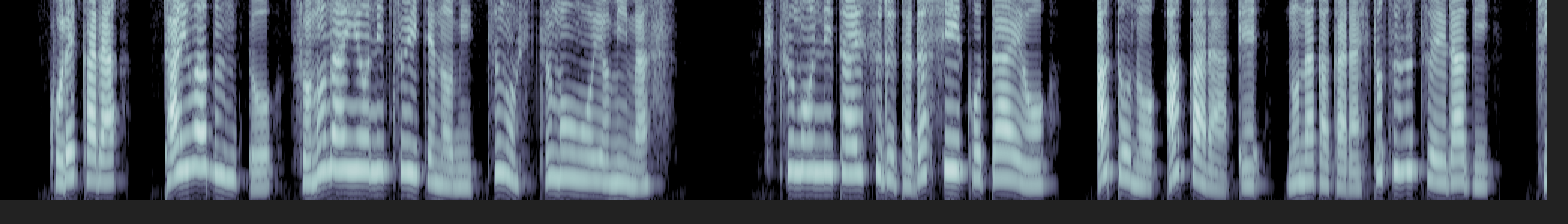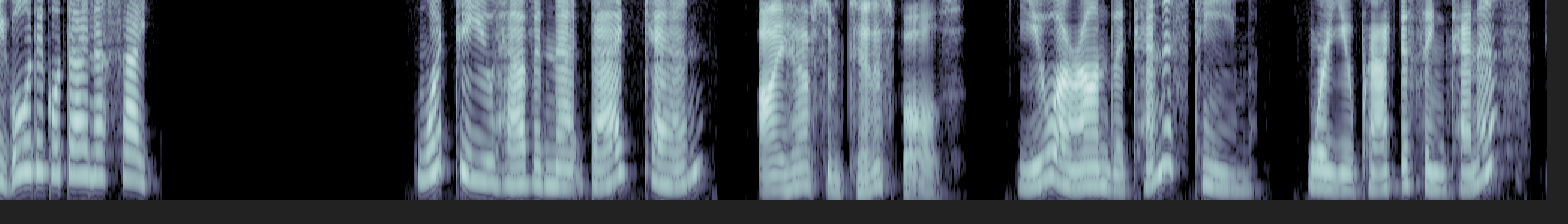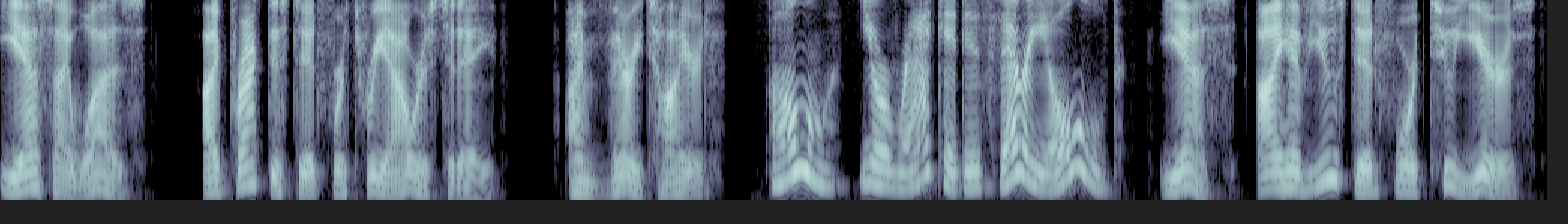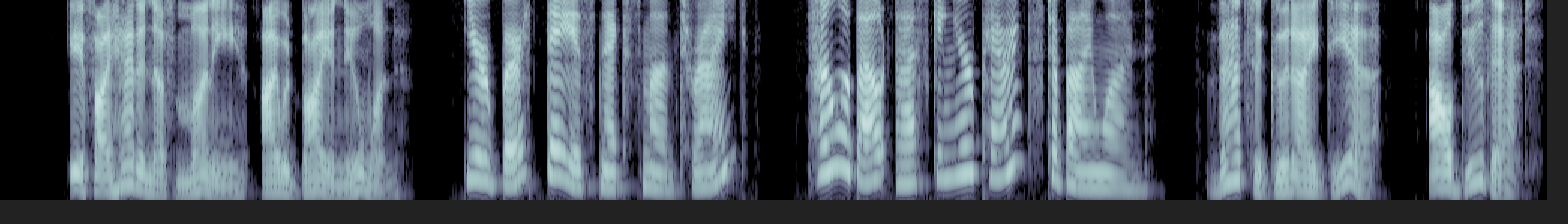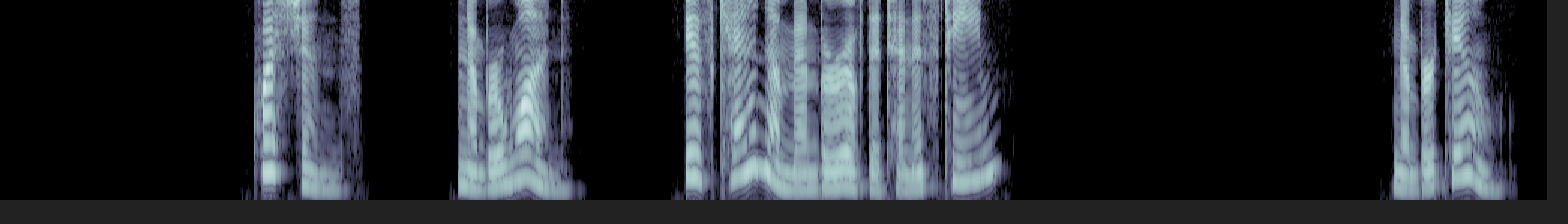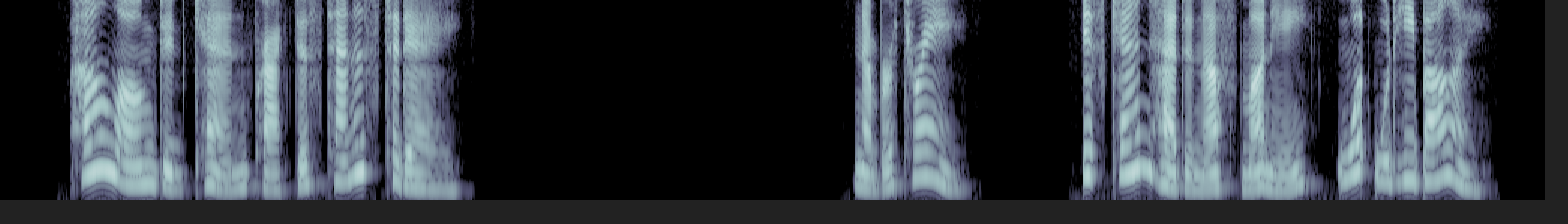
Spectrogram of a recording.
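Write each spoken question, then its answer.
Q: Is Ken a member of the tennis team?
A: Yes, he is.

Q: How long did Ken practice tennis today?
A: For 3 hours.

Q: If Ken had enough money, what would he buy?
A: A new racket.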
